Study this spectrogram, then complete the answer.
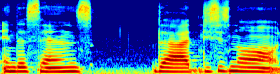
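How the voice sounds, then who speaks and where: A woman with a Spanish accent. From Dominican Republic. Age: 20s. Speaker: activist. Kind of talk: interview.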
